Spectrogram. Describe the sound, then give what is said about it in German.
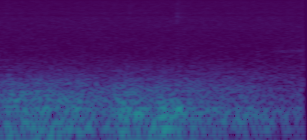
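A deep, continuous rumble of rolling thunder fills the scene, steady and fairly loud throughout, with a faint hiss of storm noise above it and no voices. “Vielleicht bist du frustriert, dass da wieder ein Sturm ist.”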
